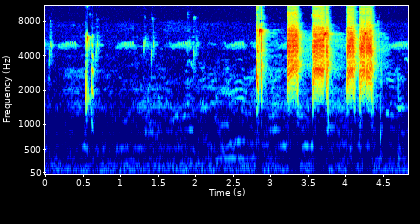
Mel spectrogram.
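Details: A black francolin, recorded 23 September 2023, gives one loud rasping phrase of five notes. A brief, sharp lead note is followed by longer, harsh, buzzy pairs. A faint short note sounds earlier over soft low background rumble.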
